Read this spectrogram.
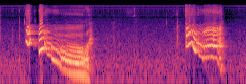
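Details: A dog protesting against going into its crate for an afternoon nap, wanting to keep playing with a toy mouse; two drawn-out whining howls, each starting high and sliding down in pitch, separated by a short pause.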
